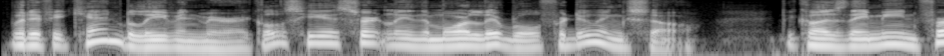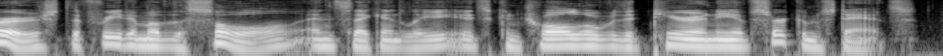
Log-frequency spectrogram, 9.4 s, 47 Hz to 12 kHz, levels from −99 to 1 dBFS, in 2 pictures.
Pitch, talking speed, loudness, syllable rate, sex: 130 Hz, 215 wpm, -19 LUFS, 6.1 syllables/s, male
